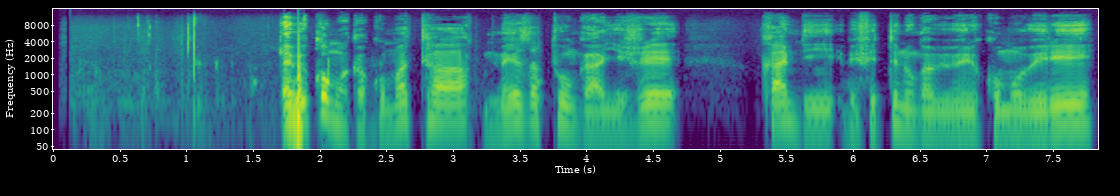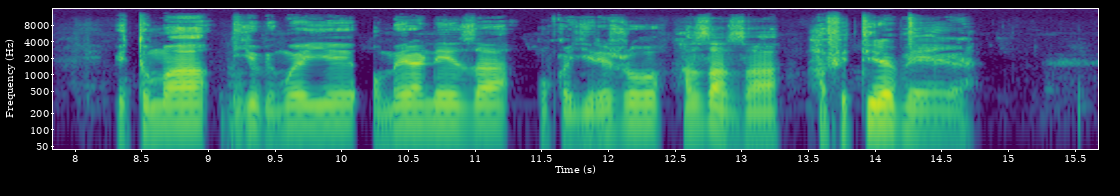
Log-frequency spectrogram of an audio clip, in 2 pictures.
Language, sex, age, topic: Kinyarwanda, male, 18-24, finance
